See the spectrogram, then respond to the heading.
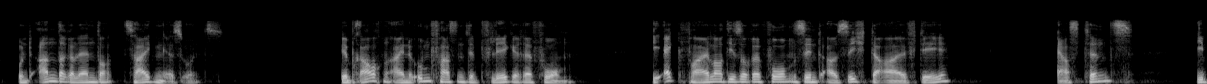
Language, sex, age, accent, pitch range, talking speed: German, male, 40-59, German, 90-115 Hz, 110 wpm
